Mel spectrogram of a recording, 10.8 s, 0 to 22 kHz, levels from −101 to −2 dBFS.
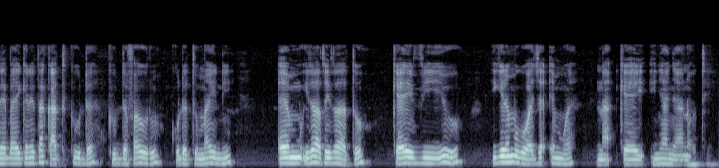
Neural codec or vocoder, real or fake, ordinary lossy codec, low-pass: none; real; none; 7.2 kHz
